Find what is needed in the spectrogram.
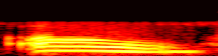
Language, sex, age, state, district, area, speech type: Bodo, female, 45-60, Assam, Chirang, rural, conversation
